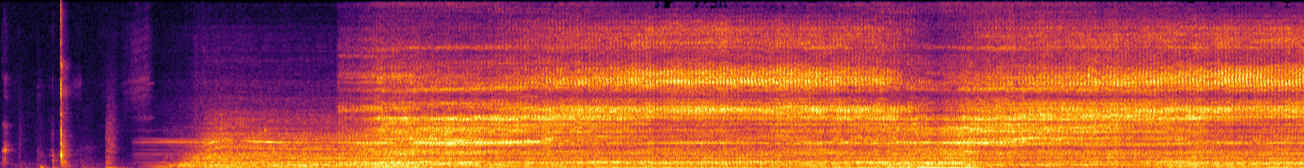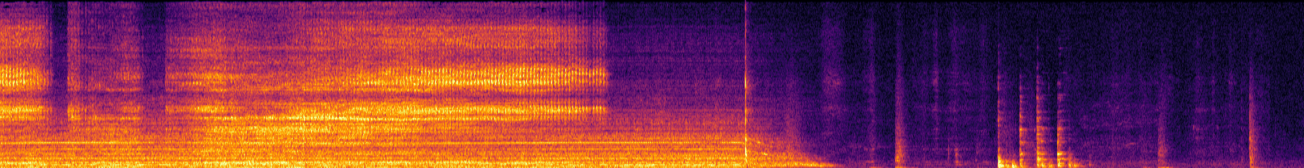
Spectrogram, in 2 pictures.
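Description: A wood lathe spins up, and a hand tool cuts into the turning hardwood duck call blank: a steady scraping hiss over the motor's hum, taking more wood out of the mouthpiece. About five seconds before the end the cutting stops and the lathe winds down, followed by a few light knocks.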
